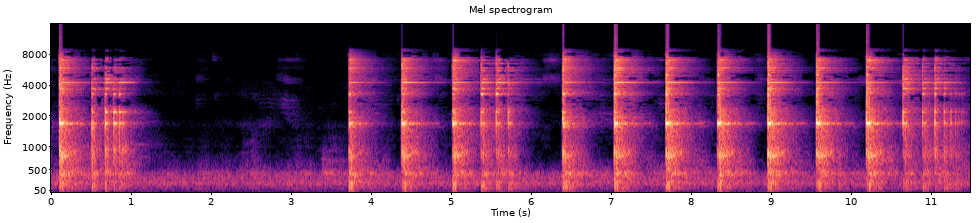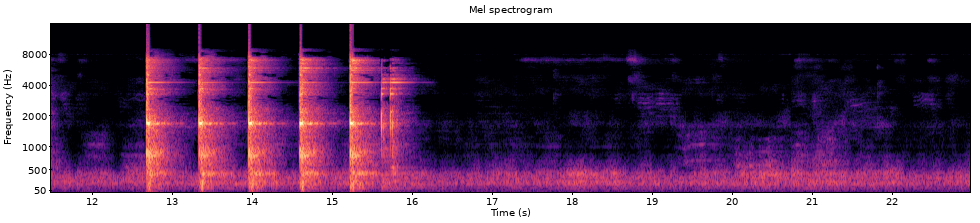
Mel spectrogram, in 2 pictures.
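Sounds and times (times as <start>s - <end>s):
hammer striking steel: 0.0s - 1.1s, 3.7s - 11.5s, 12.7s - 16.0s.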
